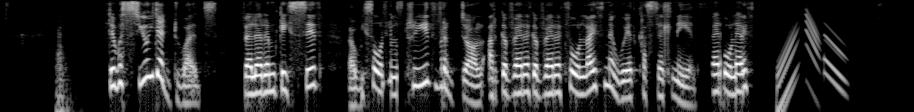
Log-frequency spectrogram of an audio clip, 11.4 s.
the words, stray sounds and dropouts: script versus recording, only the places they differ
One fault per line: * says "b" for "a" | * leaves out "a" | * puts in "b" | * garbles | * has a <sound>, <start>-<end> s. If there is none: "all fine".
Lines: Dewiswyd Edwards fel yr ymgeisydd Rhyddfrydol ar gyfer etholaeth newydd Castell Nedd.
* has a thud, 0.7-1.1 s
* garbles
* puts in "gyfer"
* garbles
* has a chirp, 9.7-10.6 s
